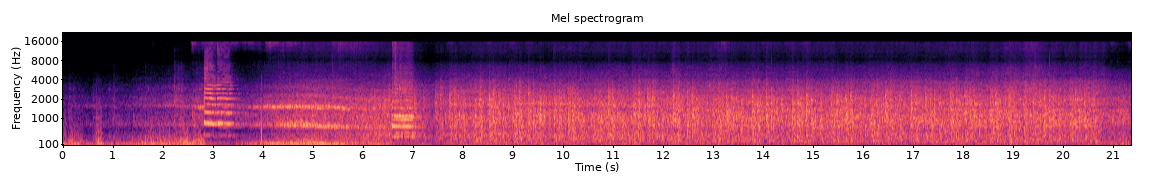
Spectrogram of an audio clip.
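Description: A GEU-40 diesel-electric locomotive sounds its horn three times, a short blast, a longer one held about a second and a half and another short one, over its engine rumble as it approaches. Then the passenger coaches of the express run past at speed with a steady loud rush and clatter of wheels on rail.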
